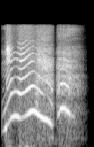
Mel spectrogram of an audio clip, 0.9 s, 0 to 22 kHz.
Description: Talisha-Vox_Damage_Jp_02.wav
